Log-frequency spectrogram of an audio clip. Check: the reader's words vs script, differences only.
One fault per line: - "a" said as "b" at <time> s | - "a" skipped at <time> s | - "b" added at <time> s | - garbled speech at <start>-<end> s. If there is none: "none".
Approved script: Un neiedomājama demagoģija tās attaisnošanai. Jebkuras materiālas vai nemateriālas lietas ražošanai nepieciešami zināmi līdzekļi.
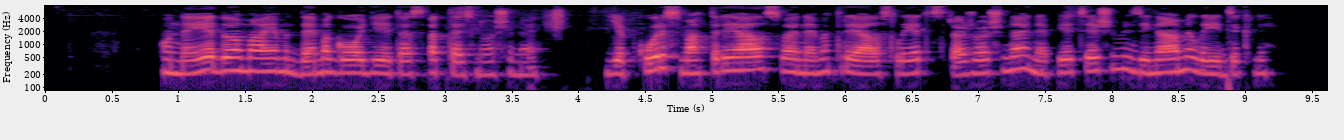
none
